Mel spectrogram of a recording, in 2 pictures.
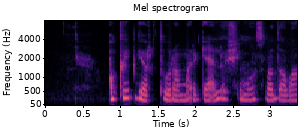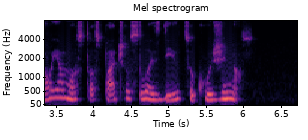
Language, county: Lithuanian, Šiauliai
